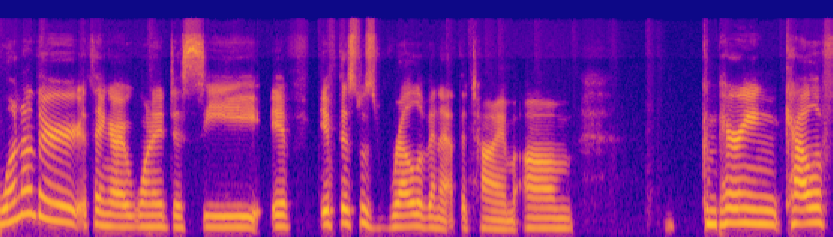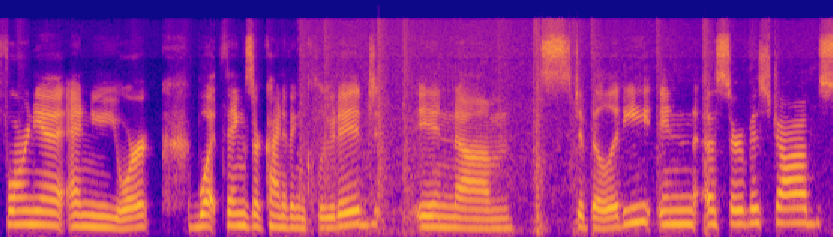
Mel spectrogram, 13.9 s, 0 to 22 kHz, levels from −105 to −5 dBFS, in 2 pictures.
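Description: A noise suppressor runs throughout this speech recording, cutting the steady background by about 17 dB frame by frame. These noise suppressor artifacts make the residual noise sink in the gaps and swell back under the talker. Between 2.67 and 3.26 s, after "wanted to see if" and before "at the time", the suppressor mistook parts of the speech for noise. This speech cut by the noise suppressor turns down roughly a tenth of a second of quiet sound by up to about 11 dB, so those fragments come out swallowed and faint. Around 9.5 s the room noise jumps by about 13 dB, though it stays about 19 dB below the speech. The suppressor's noise estimate lags this jump, so from 9.40 to 10.16 s, between "things are kind of" and "in um stability in", this noise suppressor catching up lets the louder background through with only about 6 dB of reduction. The noise then settles lower over those 760 ms as the estimate adapts.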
